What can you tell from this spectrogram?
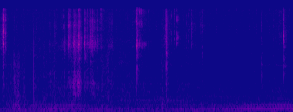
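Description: Faint, scattered clicks and light rattling of small craft pieces handled on a tabletop, over a low steady hum.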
